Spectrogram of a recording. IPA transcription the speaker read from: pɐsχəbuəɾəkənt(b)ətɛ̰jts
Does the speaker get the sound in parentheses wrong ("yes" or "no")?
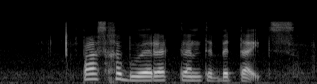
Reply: no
